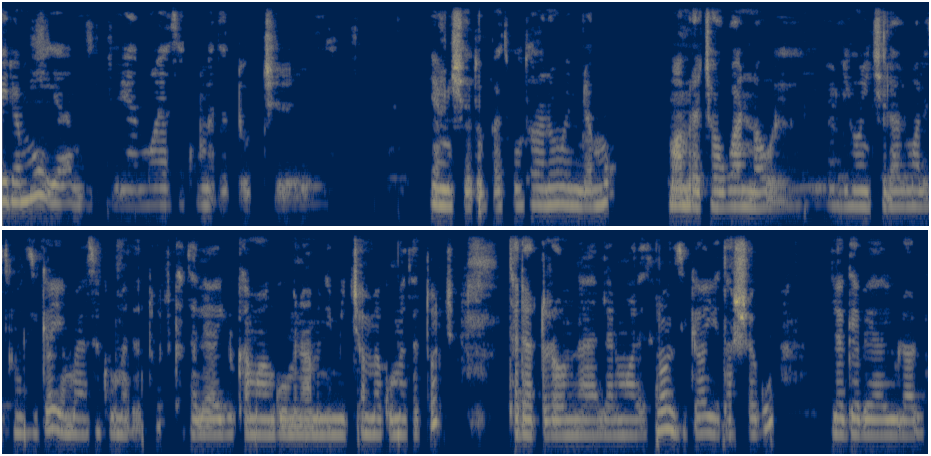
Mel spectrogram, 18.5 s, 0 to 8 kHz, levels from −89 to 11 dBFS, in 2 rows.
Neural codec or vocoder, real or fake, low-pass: none; real; 7.2 kHz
